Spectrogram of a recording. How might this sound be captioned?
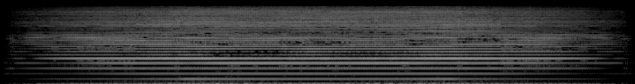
A short recording of an electric toothbrush.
